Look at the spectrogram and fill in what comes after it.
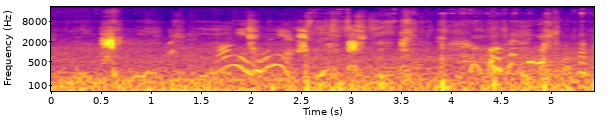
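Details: Puppies playing with a ball give short rising-and-falling whines and yips, a quick run of arched cries in the middle, over human voices and scattered thumps.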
